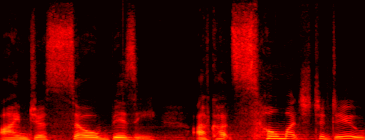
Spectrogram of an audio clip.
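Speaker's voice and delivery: put-on tired, overwhelmed tone. Retelling a colleague's answer on the elevator: imitating a tired, overwhelmed tone. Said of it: "His tone was exacerbated, tired, and even overwhelmed".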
